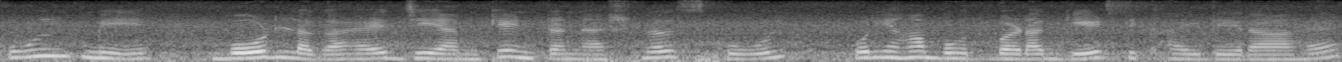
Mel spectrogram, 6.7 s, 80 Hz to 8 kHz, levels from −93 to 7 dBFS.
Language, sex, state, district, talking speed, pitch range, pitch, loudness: Hindi, female, Punjab, Pathankot, 150 wpm, 190-235 Hz, 210 Hz, -18 LUFS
